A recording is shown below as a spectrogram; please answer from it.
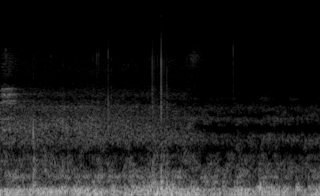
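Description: Steady low rumble of road and wind noise from a moving vehicle, heard from on board, with a few faint clicks.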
